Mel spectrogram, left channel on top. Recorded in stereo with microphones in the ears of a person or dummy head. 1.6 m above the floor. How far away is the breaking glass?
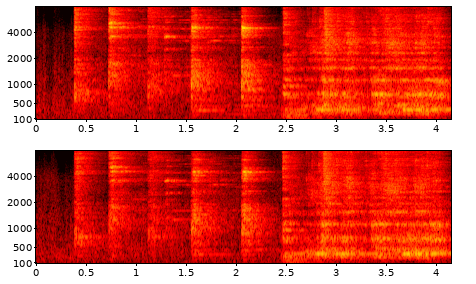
About 1.4 m.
